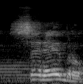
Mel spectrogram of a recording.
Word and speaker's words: cerebro: Álcool, cérebro, cerebro, olha que diferente, cerebro.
